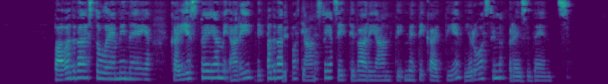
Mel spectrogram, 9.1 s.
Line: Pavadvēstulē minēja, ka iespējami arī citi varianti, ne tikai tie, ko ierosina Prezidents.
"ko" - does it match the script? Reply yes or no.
no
